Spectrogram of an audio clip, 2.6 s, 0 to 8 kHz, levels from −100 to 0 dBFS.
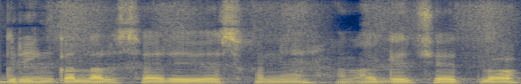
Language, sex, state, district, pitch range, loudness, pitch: Telugu, male, Andhra Pradesh, Sri Satya Sai, 115-125 Hz, -17 LUFS, 115 Hz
